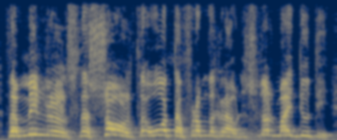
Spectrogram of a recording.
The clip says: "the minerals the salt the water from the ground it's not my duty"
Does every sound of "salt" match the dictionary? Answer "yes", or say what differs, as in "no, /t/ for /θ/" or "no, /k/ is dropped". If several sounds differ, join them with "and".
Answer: yes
